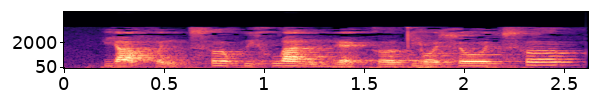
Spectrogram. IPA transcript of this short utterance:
p j ä˧˥ f ə̰˨˩ n t͡sʰ ɤ˥ p i˨ x w a˥˩ n n̪ ɥ ɛ̰˨˩ k ɤ˧˥ t̪ j o˧ ʊ̯ s o˥ ʊ̯ t͡sʰ ɤ˥

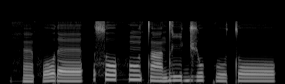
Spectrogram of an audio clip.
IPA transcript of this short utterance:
h ɛ̃˨ f o˨˦ ɾ ɛ˧ | s o˦ h ũ˦ t ã˧ d i˦ d͡ʒ u˦ k u˧ t o˦

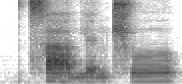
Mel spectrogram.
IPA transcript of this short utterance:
t͡sʰ ä˥˨ n̪ j ɛ˨˦ n ʈ͡ʂʰ ɤ˦

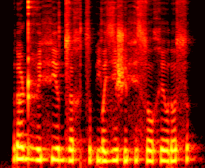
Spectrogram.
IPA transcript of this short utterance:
ɾ œ ɖʱ ø fʲ ə ʊ̯ d͡z œ x t͡s ə p j o zʲ ʊ ʃ ʊ fʲ ə s o x ɪ ʊ̯ ɾ ʊ s

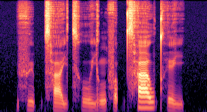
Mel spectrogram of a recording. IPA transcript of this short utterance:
f yː˨˥ p̚ t͡sʰ aː˨˩ j t͡sʰ uː˨˩ j ʊ˧ ŋ f ɐ˨ p̚ t͡sʰ aː˥ w t̪ʰ e˨˩ j

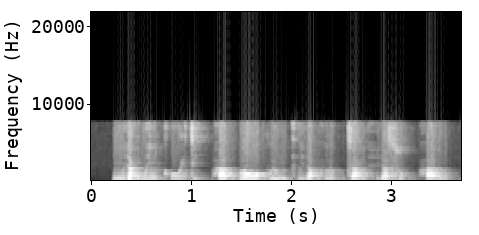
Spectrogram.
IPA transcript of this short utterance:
m i˥˩ a̯ k w i˥˩ n kʰ uː˧ j t i˨˩ ʔ pʰ a˨˩ t̚ p l ɔː˨˩ k l ɯ˧ ŋ kʰ l i˩˦ a̯ pʰ l ɯ˨˩ k̚ s a˩˦ ŋ h i˩˦ a̯ s u˨˩ k̚ pʰ a˨˩ n

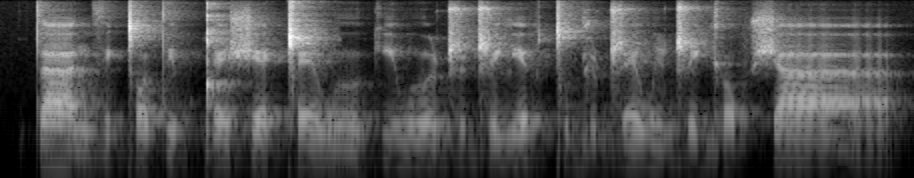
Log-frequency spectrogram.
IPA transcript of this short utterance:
t aː n z ɪ ǀ ɔ t ɪ b ǃ ɛ ʃ ɛ ǁ ɛ w ʊː kʲ e w ʊː ɖ͡ʐ ɪ ɖ͡ʐ ɪ lʲ ɛ f ǀ ʊ ɡʲ o ɖ͡ʐ ɛ w i ɖ͡ʐ e ɡʲ ɔː f ʃ aː

